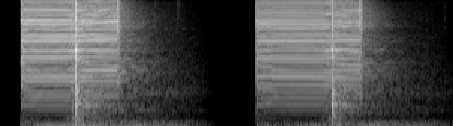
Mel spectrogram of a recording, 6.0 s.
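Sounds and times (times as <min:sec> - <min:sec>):
door buzzer: 0:00.3 - 0:02.4, 0:03.4 - 0:05.7.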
